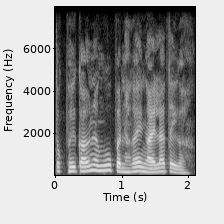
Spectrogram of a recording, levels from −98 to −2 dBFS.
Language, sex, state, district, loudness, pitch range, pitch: Wancho, female, Arunachal Pradesh, Longding, -18 LUFS, 180-205 Hz, 200 Hz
